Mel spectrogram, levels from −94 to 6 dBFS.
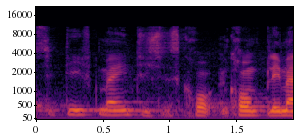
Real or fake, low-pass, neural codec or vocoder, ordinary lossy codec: real; none; none; none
